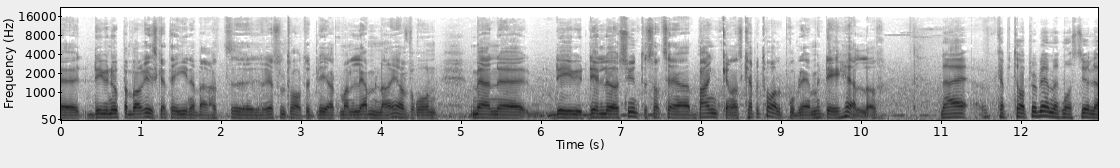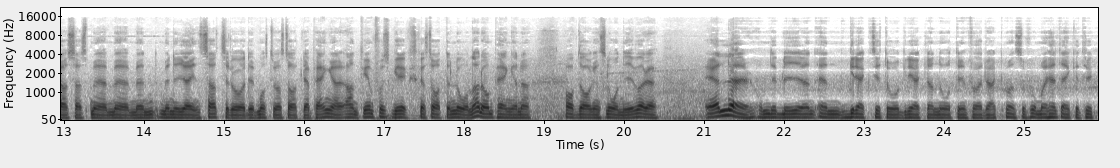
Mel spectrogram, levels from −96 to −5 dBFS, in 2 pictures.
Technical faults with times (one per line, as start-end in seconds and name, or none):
11.38 block of digital silence
21.37-25.93 channel delay (comb filtering)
